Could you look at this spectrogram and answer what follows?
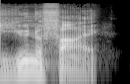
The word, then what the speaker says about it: UniFi: So you've got the more professional business-grade technology called Unify from Ubiquiti, and for those who've not seen that written down, it is spelled UNIFI,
